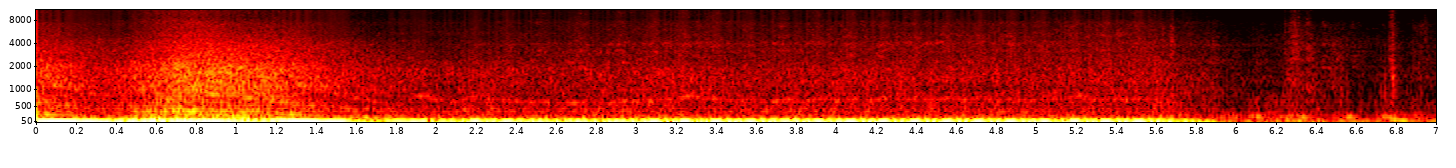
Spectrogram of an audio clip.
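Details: 1985 Porsche 911 Cabriolet running after new crank/speed sensors, plug leads, spark plugs and distributor cap; deep strong roar rising on throttle then settling evenly, no knocks or misses.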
